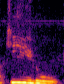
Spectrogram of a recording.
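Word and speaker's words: كيلو: Следующее предложение и слово килю. Килю как килограмм. Килю — килограмм. Легко запомнить.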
